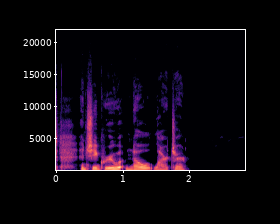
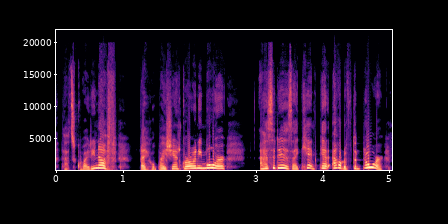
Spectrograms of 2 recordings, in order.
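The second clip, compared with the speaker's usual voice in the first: alarmed; 9 semitones higher, 6 dB louder than usual. Acted. Alice growing too big, alarmed.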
